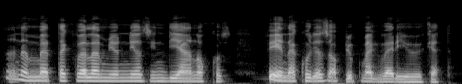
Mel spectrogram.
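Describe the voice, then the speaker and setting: A man voicing a cheeky, streetwise city boy who talks in an excited, slangy way. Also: a little high, gravelly, clear, resonant tone, pitched above the performer's own voice.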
